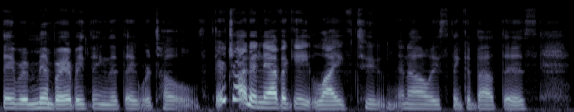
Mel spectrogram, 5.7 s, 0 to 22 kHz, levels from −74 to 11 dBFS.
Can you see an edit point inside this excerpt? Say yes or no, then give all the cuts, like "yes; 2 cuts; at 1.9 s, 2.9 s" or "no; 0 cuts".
yes; 1 cut; at 2.0 s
